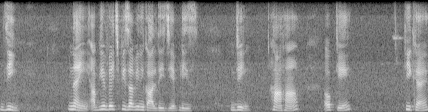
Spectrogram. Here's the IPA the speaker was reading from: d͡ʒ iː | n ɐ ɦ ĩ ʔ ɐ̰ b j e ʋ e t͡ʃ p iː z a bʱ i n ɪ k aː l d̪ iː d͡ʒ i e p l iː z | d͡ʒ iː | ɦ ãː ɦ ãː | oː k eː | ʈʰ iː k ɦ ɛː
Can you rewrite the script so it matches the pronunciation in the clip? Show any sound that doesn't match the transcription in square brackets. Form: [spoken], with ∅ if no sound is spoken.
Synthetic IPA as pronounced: d͡ʒ iː | n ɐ ɦ ĩ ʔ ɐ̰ b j e ʋ e t͡ʃ p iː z a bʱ i n ɪ k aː l d̪ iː d͡ʒ i e p l iː z | d͡ʒ iː | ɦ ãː ɦ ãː | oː k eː | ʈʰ iː k ɦ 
